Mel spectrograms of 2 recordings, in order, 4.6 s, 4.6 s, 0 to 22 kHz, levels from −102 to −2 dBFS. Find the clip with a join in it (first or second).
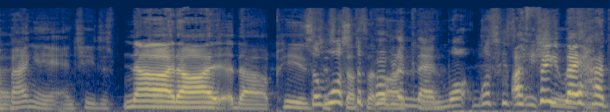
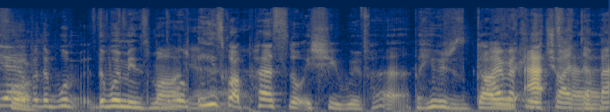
second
